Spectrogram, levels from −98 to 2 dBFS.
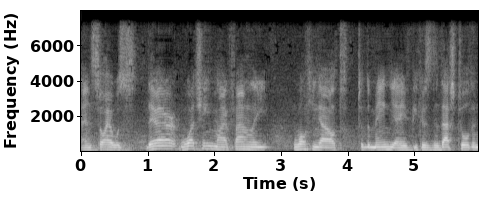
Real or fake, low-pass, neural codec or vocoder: fake; 7.2 kHz; codec, 16 kHz, 1.1 kbps, Voila-Tokenizer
